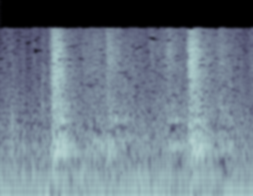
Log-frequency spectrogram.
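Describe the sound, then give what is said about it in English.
A heavy metal door is worked open with two solid, clanking thuds about a second and a half apart, loud, over a low background hum with no talking. “There's a metal door, Hap. Let's see if we can open it.”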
